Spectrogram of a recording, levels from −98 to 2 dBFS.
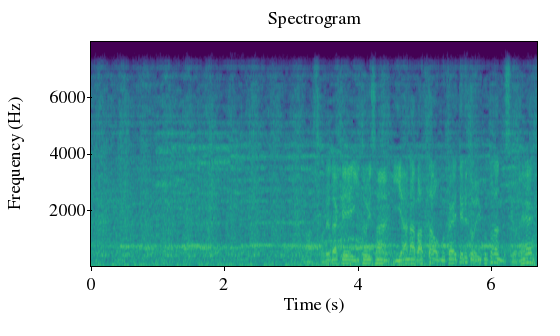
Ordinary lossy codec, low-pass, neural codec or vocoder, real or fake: Opus, 64 kbps; 7.2 kHz; vocoder, 24 kHz, 100 mel bands, Vocos; fake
